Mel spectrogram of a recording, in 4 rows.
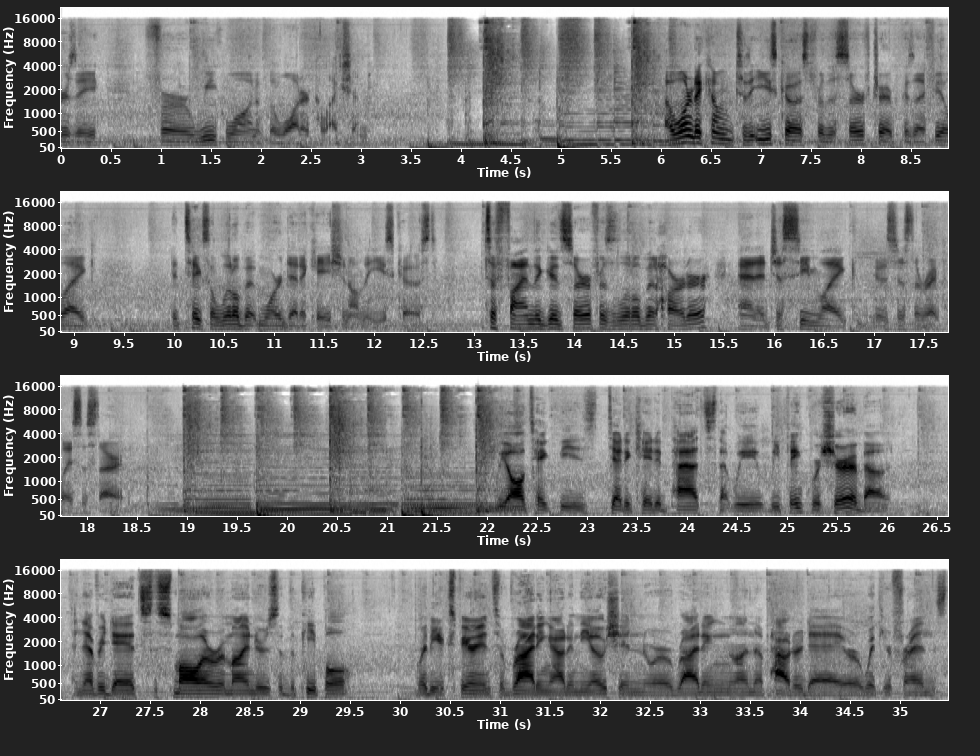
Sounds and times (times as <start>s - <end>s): Speech: 0.0s - 3.1s, 6.0s - 9.2s, 10.0s - 18.4s, 22.0s - 26.0s, 26.7s - 29.5s, 30.2s - 35.4s
Music: 0.0s - 35.4s.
